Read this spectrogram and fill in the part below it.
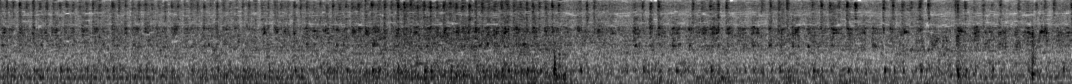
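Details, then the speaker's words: Land Rover Series engine at a quiet idle after tappet adjustment: light, fast ticking, a few per second, steady with engine speed. Suspected exhaust leak at the downpipe bolts mimicking lifter tick; unconfirmed. "Yeah, I can hear that. Guess I'll have to investigate that later."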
